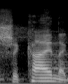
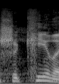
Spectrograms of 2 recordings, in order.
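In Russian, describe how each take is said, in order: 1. Средняя гласная звучит как 'eye'. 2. Средняя гласная звучит как 'ee'. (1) "англичане, американцы произносят" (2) "Слово «шекина»"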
